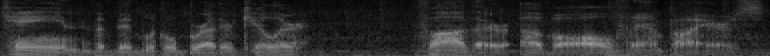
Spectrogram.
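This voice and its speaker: An old vampire fixer in a video game, his voice rock-bottom deep and full of gravel. He explains things with dry, slangy sarcasm, like someone who has seen it all. Faint noise sits behind the voice. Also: slow pace, full character voice. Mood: grave, dry. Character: worldly, sardonic old vampire informant, man. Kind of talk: video game character dialogue.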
